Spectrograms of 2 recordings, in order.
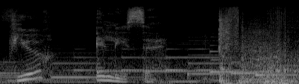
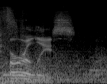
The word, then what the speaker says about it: Für Elise: And now, Für Elise. Bro, that's not how it's pronounced. It's Für Elise.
